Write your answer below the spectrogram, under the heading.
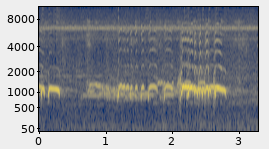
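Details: Loud local zebra dove song, used to stir silent doves into singing. A short coo opens, then a rippling trilled phrase builds into a louder, buzzier rolling burst before stopping abruptly.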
